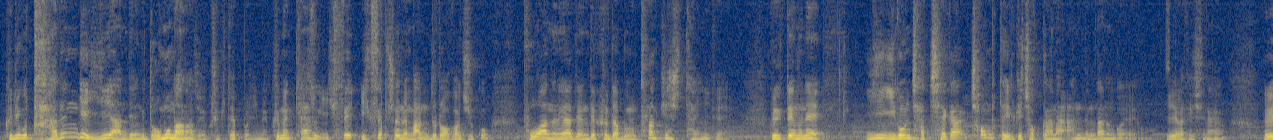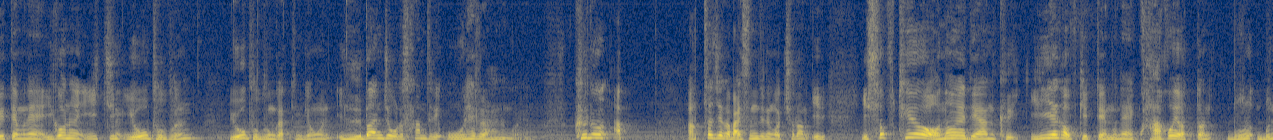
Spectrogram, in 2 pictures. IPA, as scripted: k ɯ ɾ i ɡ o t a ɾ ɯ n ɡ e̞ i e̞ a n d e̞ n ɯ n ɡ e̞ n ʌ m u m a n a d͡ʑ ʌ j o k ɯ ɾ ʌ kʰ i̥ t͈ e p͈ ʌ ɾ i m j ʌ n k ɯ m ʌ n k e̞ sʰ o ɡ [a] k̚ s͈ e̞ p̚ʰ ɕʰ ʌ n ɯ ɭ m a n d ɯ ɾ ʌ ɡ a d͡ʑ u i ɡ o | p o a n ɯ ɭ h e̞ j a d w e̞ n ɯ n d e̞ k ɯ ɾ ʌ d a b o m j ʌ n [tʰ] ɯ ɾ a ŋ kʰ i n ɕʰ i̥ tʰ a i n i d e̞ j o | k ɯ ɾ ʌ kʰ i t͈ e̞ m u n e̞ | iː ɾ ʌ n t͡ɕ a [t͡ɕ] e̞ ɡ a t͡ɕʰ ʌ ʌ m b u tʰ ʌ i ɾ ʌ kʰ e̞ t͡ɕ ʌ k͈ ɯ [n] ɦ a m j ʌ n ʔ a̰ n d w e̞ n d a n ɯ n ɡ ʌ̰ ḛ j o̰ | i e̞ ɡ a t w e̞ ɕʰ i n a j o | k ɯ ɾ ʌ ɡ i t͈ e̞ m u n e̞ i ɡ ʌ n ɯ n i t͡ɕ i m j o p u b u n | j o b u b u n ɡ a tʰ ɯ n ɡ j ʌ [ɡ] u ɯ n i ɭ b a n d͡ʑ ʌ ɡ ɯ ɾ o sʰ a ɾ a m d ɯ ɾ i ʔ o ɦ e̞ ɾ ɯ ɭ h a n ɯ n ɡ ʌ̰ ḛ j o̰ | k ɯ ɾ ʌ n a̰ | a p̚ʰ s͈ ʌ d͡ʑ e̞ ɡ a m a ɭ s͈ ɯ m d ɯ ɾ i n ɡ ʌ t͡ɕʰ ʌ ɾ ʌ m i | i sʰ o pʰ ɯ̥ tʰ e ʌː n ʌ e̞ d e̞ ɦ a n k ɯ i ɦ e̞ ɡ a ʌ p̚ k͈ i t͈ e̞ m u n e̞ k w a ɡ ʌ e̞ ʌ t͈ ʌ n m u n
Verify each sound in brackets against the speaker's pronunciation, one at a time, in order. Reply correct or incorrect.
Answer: incorrect: i, incorrect: pʰ, incorrect: t͡ɕʰ, correct, incorrect: ŋ

